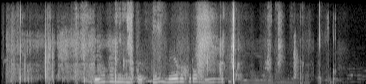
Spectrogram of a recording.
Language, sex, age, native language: Icelandic, male, 11, Icelandic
